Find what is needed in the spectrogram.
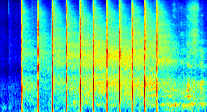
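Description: Hands clapping in a steady, even rhythm: about eleven sharp claps, nearly four a second, stopping a little after three seconds.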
